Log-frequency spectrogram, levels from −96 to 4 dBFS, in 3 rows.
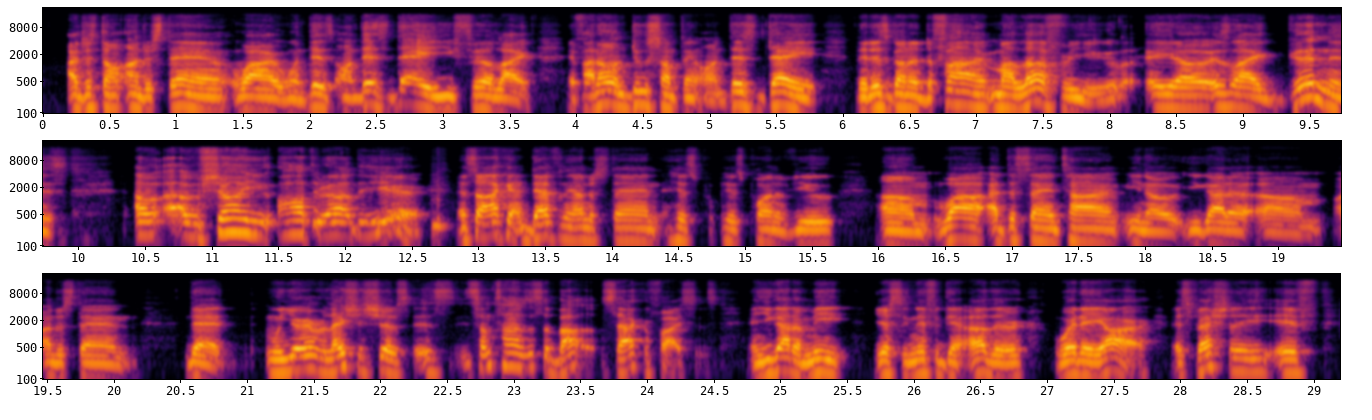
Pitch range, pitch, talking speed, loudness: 115-170 Hz, 130 Hz, 180 wpm, -19 LUFS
